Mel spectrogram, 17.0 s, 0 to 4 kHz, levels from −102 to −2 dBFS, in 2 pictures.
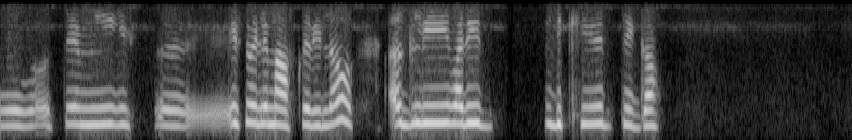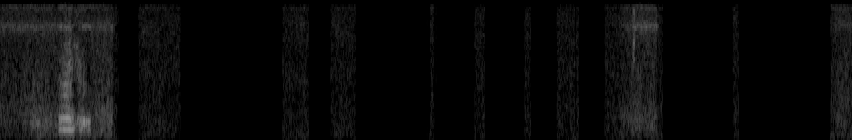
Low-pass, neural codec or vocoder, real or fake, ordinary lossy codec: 3.6 kHz; none; real; none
